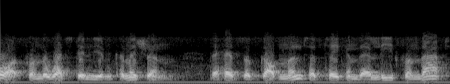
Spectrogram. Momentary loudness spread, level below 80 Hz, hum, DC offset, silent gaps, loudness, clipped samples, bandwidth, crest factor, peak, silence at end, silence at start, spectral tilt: 4 LU; -56 dBFS; none; under 0.1%; none; -22 LUFS; under 0.1%; 4.9 kHz; 10 dB; -10 dBFS; 0 s; 0 s; -9 dB/octave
